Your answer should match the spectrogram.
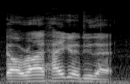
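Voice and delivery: ordinary delivery

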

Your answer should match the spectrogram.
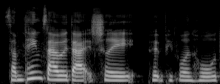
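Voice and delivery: ordinary talk, nothing marked

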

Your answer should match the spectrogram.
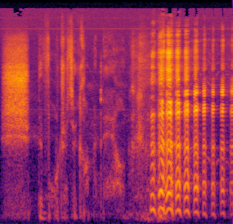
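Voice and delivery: slow hushed whisper. Acted. Rooster whispering to the farmer, slow hushed whisper. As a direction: whisper it slowly, playing dead. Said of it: "And he goes".

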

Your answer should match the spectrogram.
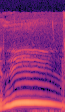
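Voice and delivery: high, drawn-out "woo"; a long lilting woo of a skipping kid; carefree woo. Retold or imitated. Child skipping along behind the mower, carefree high woo.

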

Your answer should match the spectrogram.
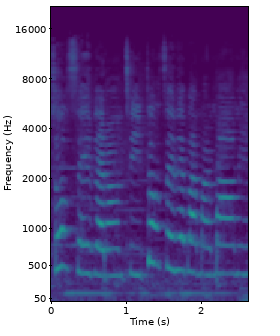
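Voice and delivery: high-pitched imitation of a pleading child; little girl. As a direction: mimic a small girl protesting to her auntie. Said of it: "So the little girl's like".

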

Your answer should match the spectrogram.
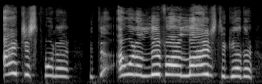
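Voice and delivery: weep over the tragic love story; a hammed-up, tearful falsetto; melodramatic crying. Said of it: "dramatic reading".

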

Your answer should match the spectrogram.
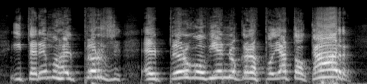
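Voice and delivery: heated shouting tirade; furious rant. Real, not acted. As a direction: rage at the government until told to calm down. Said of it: "Vale, cálmate".

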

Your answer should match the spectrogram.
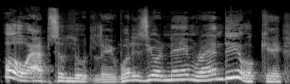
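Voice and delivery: a hint of a Dracula accent; bad vampire-ish accent. Fan greets Mister Guerrero, light put-on accent. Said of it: "what's up with your accent".

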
